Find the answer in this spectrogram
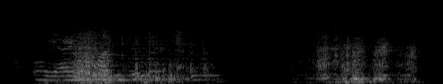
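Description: A woman's voice making low sounds without clear words, over the scraping and rustling of a cardboard box being opened and handled. It starts about a quarter second in and breaks off briefly past the middle before going on.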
